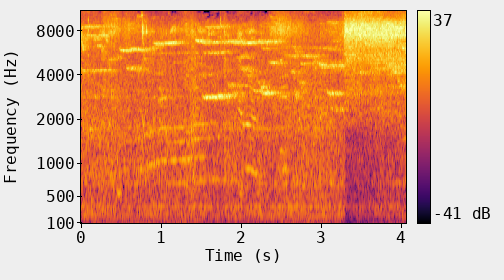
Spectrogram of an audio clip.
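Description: Metrolink commuter train rolling along the platform, its wheels squealing in high, wavering tones over a steady rumble. A sudden hiss comes in about three seconds in.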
